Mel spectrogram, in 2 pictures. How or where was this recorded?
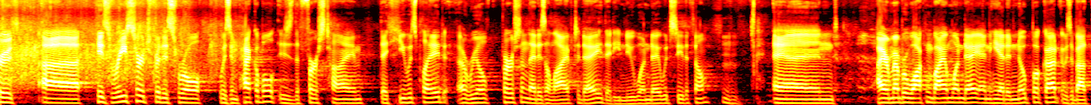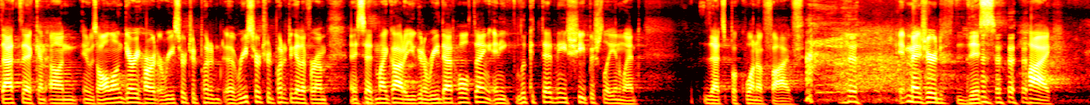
live audience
